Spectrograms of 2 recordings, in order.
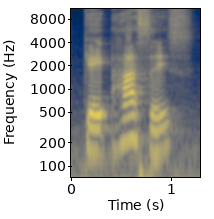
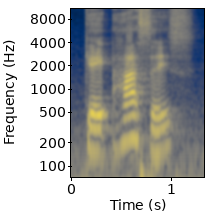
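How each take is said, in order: First: An h sound is heard before the a. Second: The same.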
